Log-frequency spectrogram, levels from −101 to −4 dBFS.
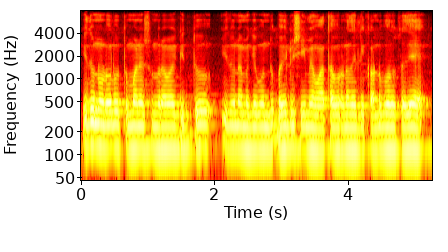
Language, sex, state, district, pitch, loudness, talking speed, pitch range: Kannada, male, Karnataka, Koppal, 115 Hz, -16 LUFS, 125 wpm, 115-120 Hz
